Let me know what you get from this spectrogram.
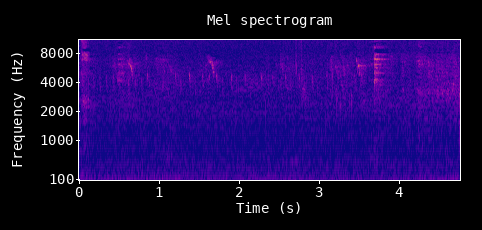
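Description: Faint bird chirps, short and scattered, over a low steady background hum.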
